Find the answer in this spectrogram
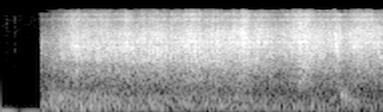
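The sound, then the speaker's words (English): A bag of Scrabble tiles jangling: after a brief moment of silence, a continuous, bright rattling clatter of tiles being shaken about inside the bag. “This is the sound of my obsession. For me, a jangling bag of Scrabble tiles is a rush of anticipation,”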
